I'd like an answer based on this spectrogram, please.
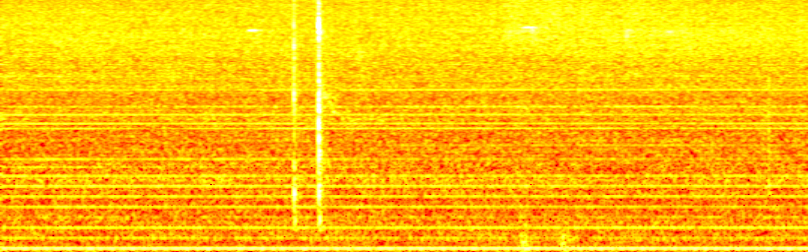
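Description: Steady low electrical hum, with two quick clicks of a laptop touchpad button about two and a half seconds in.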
